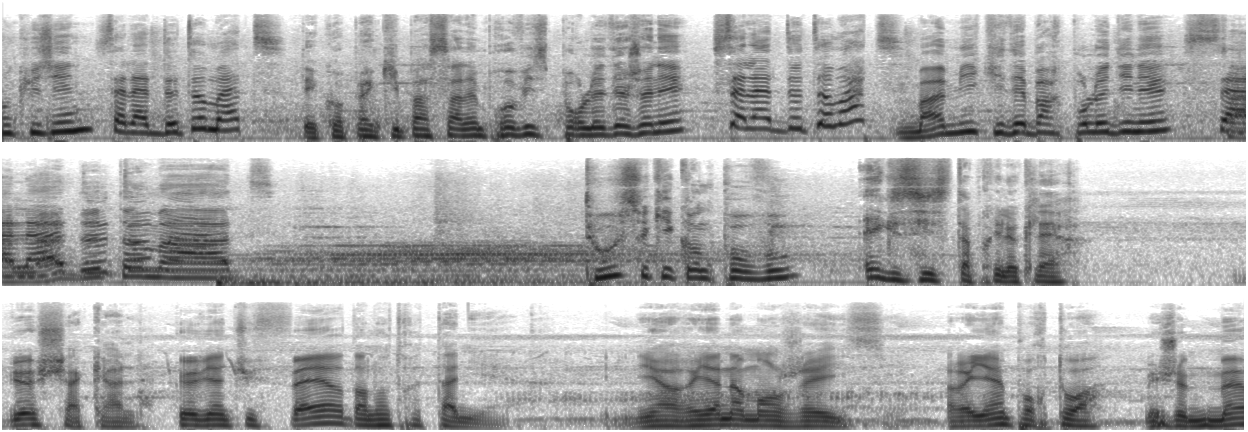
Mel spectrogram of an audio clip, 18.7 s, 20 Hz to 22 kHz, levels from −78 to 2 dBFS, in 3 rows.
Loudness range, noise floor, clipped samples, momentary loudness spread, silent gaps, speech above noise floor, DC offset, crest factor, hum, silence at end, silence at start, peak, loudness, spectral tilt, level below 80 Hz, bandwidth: 4 LU; -42 dBFS; under 0.1%; 10 LU; none; 28 dB; 0.3%; 12 dB; none; 0 s; 0 s; -2 dBFS; -14 LUFS; -4.5 dB/octave; -38 dBFS; 16.5 kHz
